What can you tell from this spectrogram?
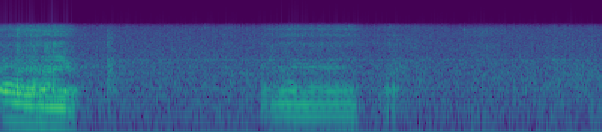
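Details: Snores from Gordo the bulldog as he sleeps: a loud, rasping snore opens, a second rough, humming snore follows a few seconds later, then a brief soft snort before quiet breathing noise in a small room.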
